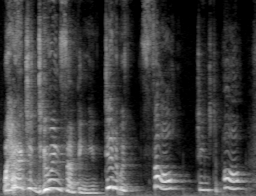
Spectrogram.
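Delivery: high, loud, insistent protest; pushing God. Retold or imitated. Believer pushing God over Saul, insistent high protest. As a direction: push hard with a pleading, accusing demand. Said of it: "so I'm pushing God, going".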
